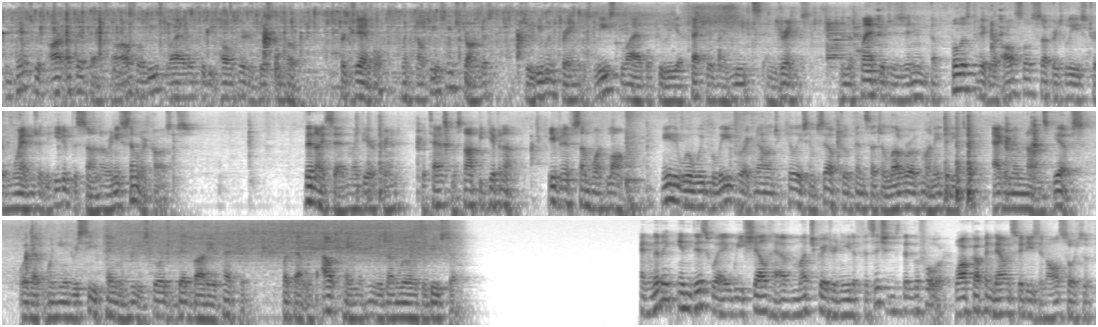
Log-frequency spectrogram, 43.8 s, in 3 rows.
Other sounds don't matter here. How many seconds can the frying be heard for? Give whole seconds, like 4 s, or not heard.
35 s.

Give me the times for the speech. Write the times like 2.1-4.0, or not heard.
0.0-17.1, 18.6-35.3, 37.7-43.7.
